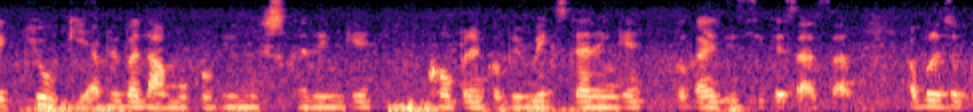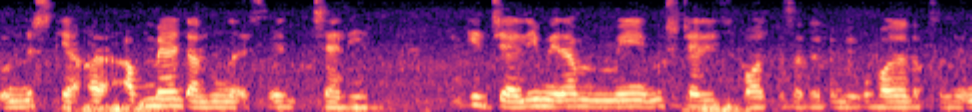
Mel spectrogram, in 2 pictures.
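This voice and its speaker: Chatty young man with a noisy recording. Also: on the high side. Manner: chatty, rambling, self-correcting. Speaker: vlogger. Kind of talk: casual vlog voice-over.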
